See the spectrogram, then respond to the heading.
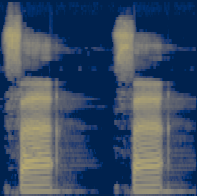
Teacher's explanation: When you are pronouncing fa, the edge of your top incisor teeth are touching the lower lip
